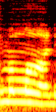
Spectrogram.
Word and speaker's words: Milan: My name is Milan. It rhymes with Salman.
